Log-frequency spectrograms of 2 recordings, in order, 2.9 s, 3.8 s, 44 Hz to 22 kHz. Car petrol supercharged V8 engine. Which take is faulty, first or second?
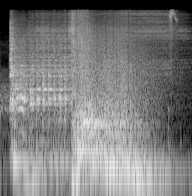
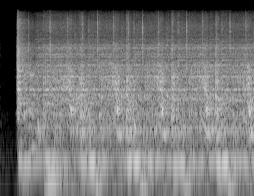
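first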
